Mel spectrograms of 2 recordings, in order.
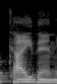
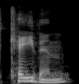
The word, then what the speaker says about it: Kaiden: without the H, because a lot of people pronounce my name as it's written in English as Kaiden, but mine in particular is supposed to be Kaiden.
